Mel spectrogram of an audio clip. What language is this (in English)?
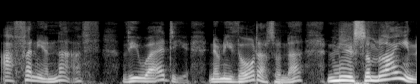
Welsh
